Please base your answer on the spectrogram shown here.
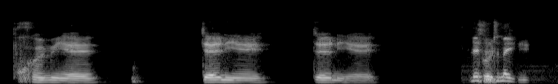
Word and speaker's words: première: Premier, première, dernier, dernier. Listen to me. Petit. Male, female. Premier, we're not pronouncing the R on the end. Première, we're pronouncing the R on the end.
